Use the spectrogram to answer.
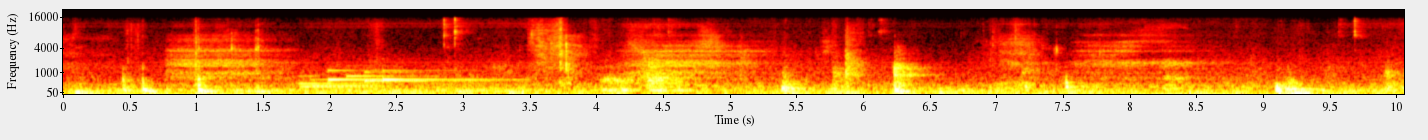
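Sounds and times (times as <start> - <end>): low room noise: 1.3 - 10.0.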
